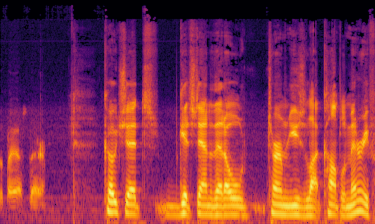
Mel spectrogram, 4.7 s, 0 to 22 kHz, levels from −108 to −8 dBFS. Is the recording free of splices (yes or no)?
yes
